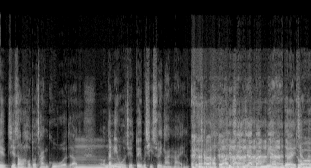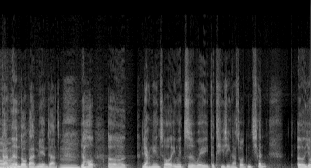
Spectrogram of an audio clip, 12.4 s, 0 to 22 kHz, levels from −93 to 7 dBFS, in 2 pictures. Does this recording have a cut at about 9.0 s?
yes; 1 cut; at 9.0 s

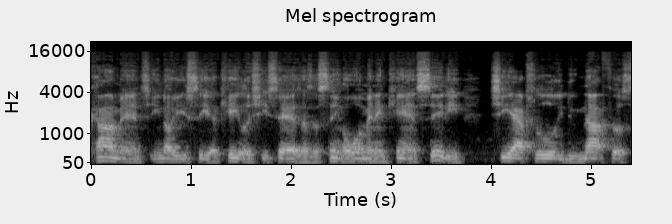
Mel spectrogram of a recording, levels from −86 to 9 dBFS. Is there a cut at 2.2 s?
no; 0 cuts

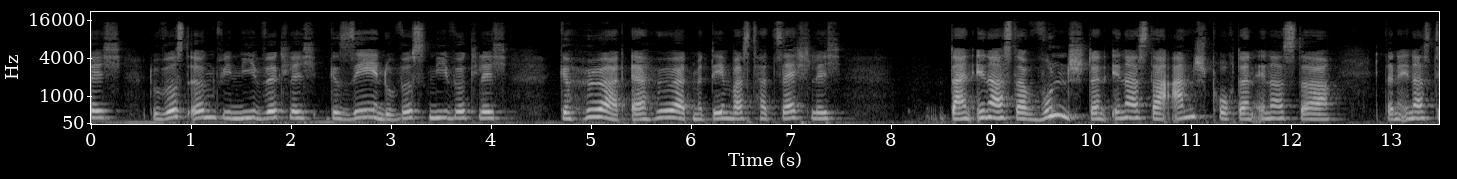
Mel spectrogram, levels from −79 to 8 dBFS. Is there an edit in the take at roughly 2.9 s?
no; 0 cuts

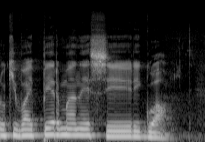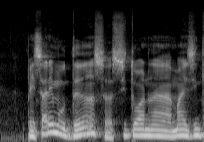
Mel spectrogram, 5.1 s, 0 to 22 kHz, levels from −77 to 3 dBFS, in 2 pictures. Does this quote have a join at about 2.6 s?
no; 0 cuts

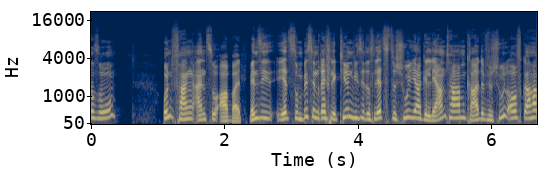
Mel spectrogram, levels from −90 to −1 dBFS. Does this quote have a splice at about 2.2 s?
yes; 1 cut; at 2.2 s

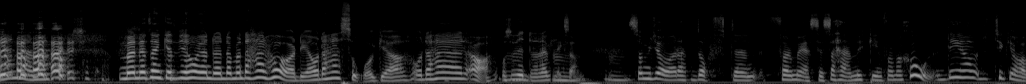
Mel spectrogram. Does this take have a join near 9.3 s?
no; 1 cut; at 5.5 s

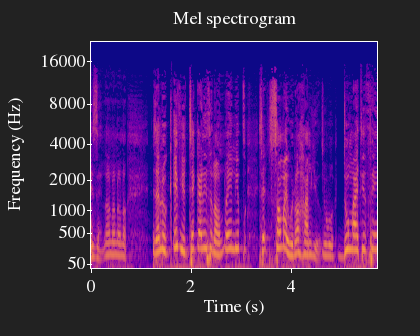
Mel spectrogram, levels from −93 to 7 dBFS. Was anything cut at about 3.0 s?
yes; 2 cuts; at 3.0 s, 4.6 s

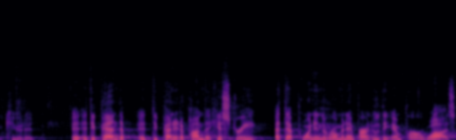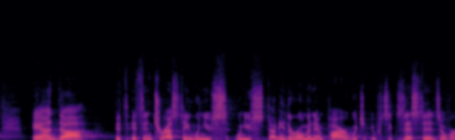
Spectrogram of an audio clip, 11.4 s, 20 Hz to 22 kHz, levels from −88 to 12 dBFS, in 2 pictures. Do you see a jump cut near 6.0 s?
yes; 1 cut; at 6.0 s

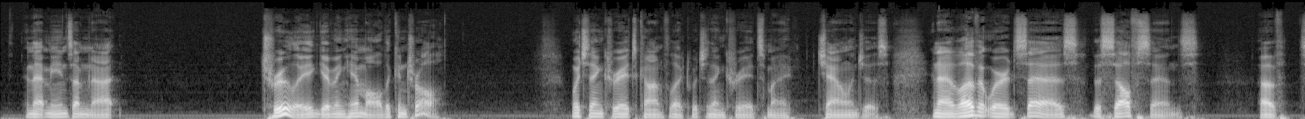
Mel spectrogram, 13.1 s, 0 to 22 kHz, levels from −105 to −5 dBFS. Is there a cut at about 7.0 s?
no; 0 cuts

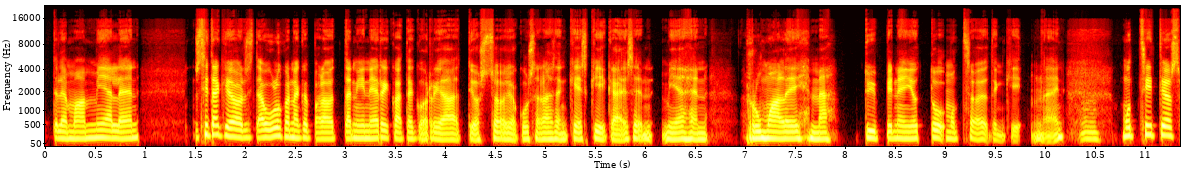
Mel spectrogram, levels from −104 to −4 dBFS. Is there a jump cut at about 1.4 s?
yes; 2 cuts; at 1.4 s, 9.0 s

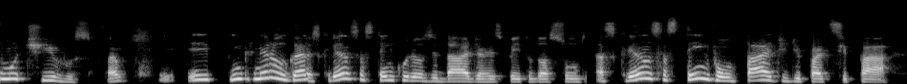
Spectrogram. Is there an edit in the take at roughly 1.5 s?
yes; 3 cuts; at 1.5 s, 3.1 s, 5.8 s

